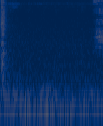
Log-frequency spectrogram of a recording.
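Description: Quiet room tone with a short handling click at the start and a faint rustle near the end.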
